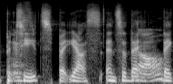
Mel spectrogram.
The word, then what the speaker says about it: Petit: you have a website that's michelle pettit and i'm saying that wrong again petite but yes and so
